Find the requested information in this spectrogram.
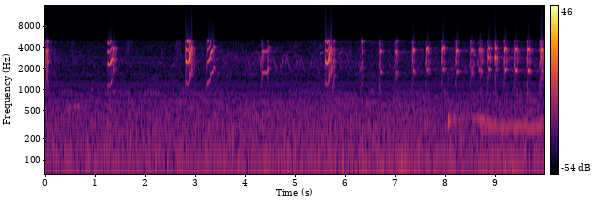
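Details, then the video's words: Blacksmith Lapwings at Gowrie dam waterhole, Djuma Game Reserve, Sabi Sand, South Africa, 07:47 on 29 Aug 2020, as an adult grabs a chick from the nest and kills it: sharp metallic clinks, then a fast run of ringing anvil-like notes. "Blacksmith Lapwings"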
